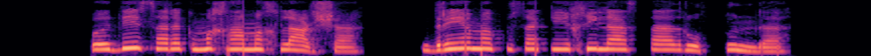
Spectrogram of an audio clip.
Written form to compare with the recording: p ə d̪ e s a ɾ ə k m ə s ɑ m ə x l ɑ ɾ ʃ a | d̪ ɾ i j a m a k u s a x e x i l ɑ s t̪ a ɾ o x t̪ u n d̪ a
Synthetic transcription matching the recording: p ə d̪ e s a ɾ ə k m ə x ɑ m ə x l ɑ ɽ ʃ a | d̪ ɾ e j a m a k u s a k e x i l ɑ s t̪ a ɾ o x t̪ u n d̪ a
